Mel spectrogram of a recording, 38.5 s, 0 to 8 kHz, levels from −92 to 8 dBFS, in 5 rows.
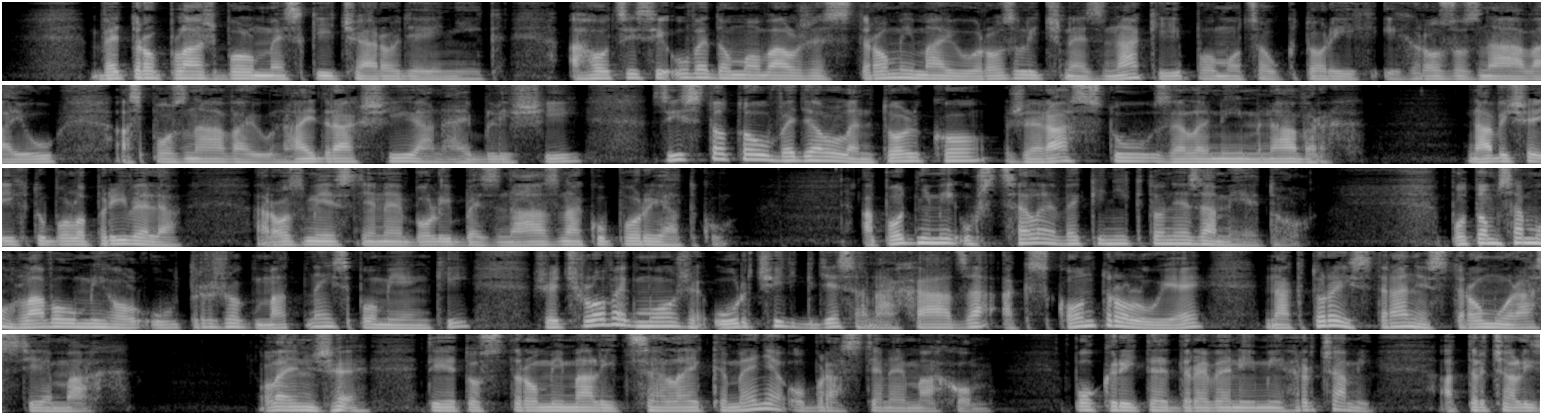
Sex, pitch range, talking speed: male, 105-130 Hz, 135 wpm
